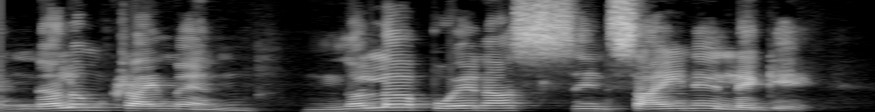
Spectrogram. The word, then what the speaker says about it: nullum crimen: This is nullum crimen, या nullum crimen, nulla poena sine lege. The Latin pronunciation, you have to read it like Hindi only.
